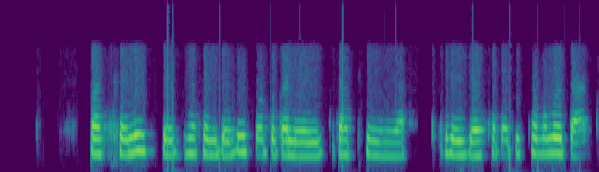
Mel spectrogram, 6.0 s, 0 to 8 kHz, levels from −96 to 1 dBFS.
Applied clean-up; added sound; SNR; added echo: none; none; none; none.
